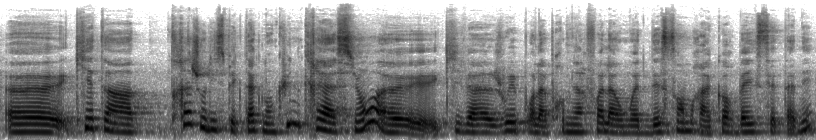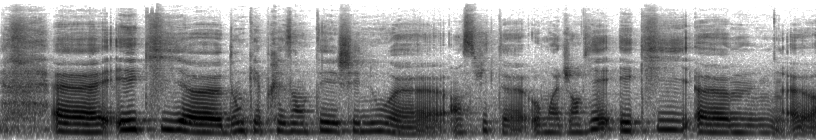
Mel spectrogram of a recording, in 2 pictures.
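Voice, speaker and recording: Woman, medium-pitched voice, interview guest, programme presentation, frequent mid-sentence hesitations. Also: a little mellow. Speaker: theatre cultural programming manager, radio guest.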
